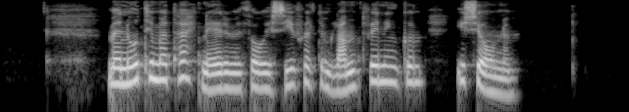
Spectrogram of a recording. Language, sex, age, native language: Icelandic, female, 50-59, Icelandic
